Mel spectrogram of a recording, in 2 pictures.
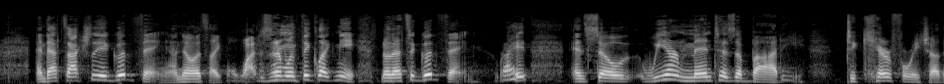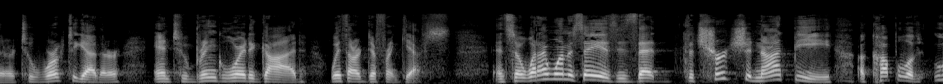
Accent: United States; At least for me as an American man, that is a really hard thing to think about.

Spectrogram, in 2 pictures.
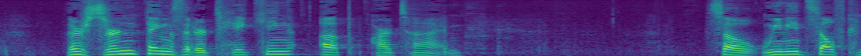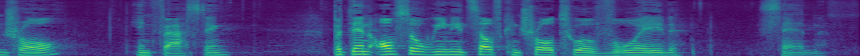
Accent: Kansas City, Missouri, United States; I'm from Kansas City, in order to watch the Royals games, you need the FanDuel app.

